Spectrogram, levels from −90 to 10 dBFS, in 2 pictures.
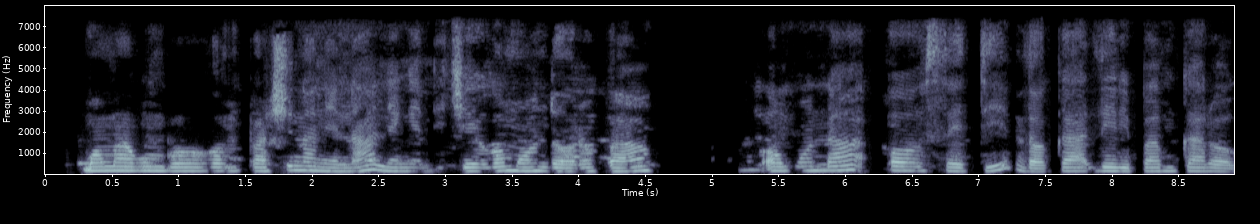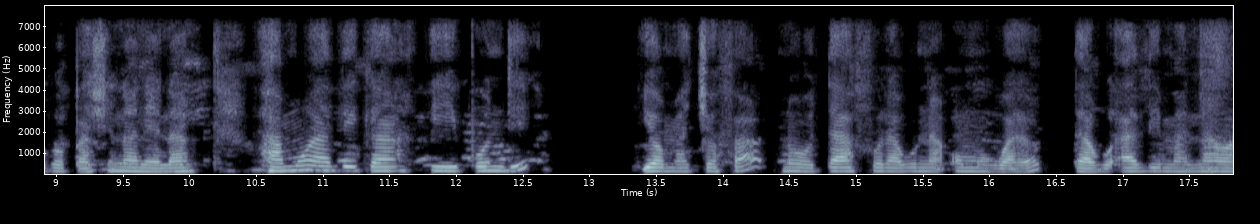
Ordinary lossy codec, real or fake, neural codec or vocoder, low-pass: AAC, 48 kbps; real; none; 7.2 kHz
